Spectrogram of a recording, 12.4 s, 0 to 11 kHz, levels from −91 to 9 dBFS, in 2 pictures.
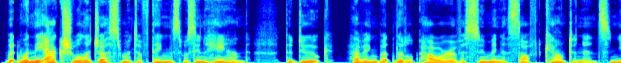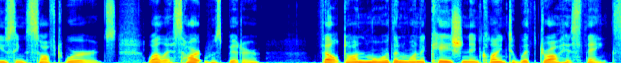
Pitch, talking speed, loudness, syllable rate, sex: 165 Hz, 200 wpm, -20 LUFS, 5.6 syllables/s, female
